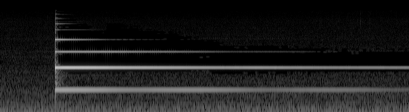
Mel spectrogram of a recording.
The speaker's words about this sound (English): I'll ring the sound of the bell. So the invitation there is to rest awareness on the sound of the bell. Allow the fading bell to guide your awareness into silence.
